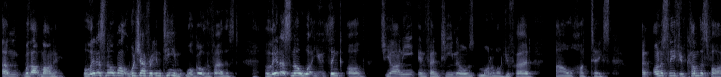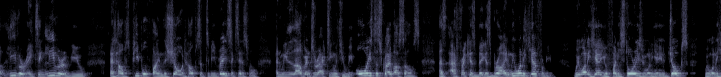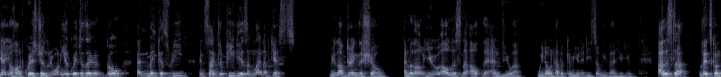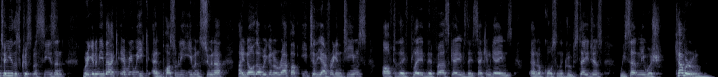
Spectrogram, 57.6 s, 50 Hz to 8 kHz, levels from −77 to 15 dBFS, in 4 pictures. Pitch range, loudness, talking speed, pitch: 145-215 Hz, -25 LUFS, 190 wpm, 170 Hz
